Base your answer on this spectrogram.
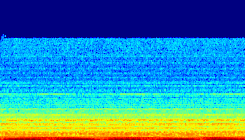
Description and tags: Created using spectral freezing max patch. Some may have pops and clicks or audible looping but shouldn't be hard to fix.
Background, Everlasting, Sound-Effect, Atmospheric, Still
